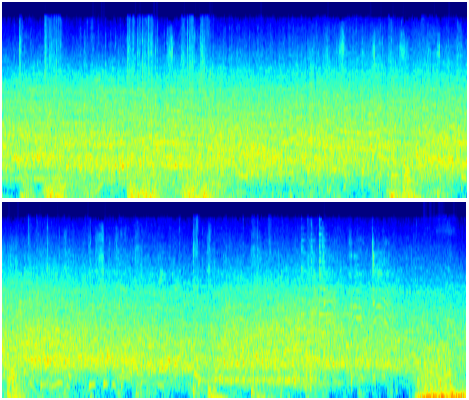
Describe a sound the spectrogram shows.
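Heavy thuds of bodies slam onto a wrestling ring.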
